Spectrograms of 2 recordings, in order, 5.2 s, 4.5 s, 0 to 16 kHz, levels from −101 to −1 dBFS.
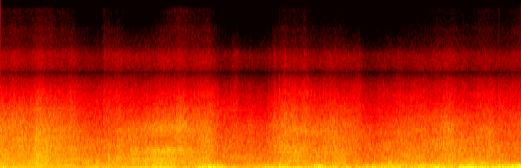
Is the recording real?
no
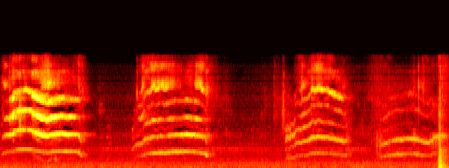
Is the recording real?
no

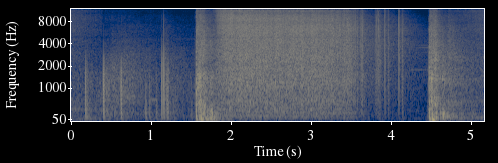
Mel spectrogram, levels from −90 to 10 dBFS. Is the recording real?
yes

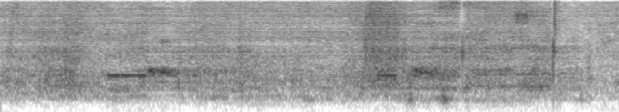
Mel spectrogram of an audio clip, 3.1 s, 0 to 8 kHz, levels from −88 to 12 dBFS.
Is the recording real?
no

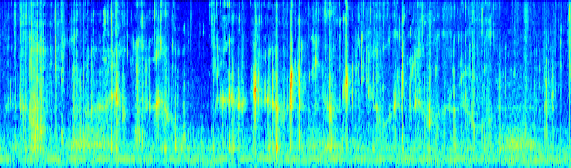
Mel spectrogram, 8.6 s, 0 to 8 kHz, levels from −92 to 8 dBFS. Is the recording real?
yes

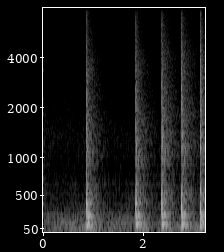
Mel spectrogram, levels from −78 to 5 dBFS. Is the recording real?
yes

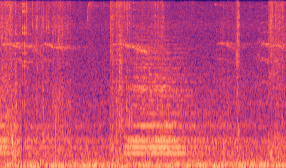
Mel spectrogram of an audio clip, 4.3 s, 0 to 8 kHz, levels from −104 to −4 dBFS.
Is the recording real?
yes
